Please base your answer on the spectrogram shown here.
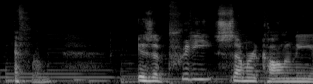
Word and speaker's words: Ephraim: Ephraim, pronounced Ephraim, is a pretty summer colony on Green Bay.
